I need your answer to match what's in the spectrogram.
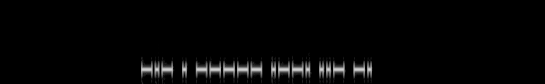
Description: Morse code, heard as a keyed tone, about 36 wpm, 700 Hz. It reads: KE0PUN
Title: USA Call Signs - 6 Characters - Repeated 2x - 35wpm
